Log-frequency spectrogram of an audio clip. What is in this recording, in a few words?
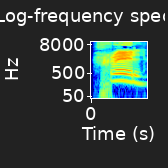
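"xiel" nominative, Archi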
